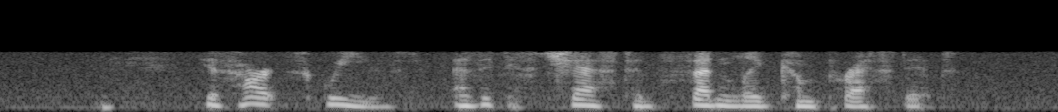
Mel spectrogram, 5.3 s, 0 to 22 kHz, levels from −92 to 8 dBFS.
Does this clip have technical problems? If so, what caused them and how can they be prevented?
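No, nothing stood out as a problem on listening to this speech, which has the narrow, telephone-like bandwidth of a G.711 call path, with nothing above about 4 kHz.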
